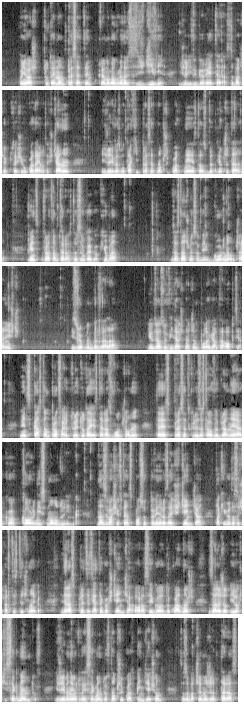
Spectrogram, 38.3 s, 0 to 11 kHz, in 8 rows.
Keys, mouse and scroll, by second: 1.2 click, 2.6 click, 3.4-4.8 middle drag, 4.4-4.8 scroll up 2, 6.3 click, 7.2 click, 8.1-9.6 middle drag, 9.6-9.9 scroll down 1, 10.0 Tab, 10.4 x, 10.6 shift+click, 11.0 shift+a, 12.0 click, 12.4 Tab, 13.0 shift+right click, 13.5 shift+right click, 13.9 shift+right click, 14.4 shift+right click, 14.8 shift+scroll up 1, 15.1 shift+middle click, 16.1 ctrl+shift+b, 19.2 click, 19.6 middle click, 20.9-21.4 scroll down 2, 22.5 click, 25.6 click, 34.9-37.5 drag, 38.0 scroll up 2.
